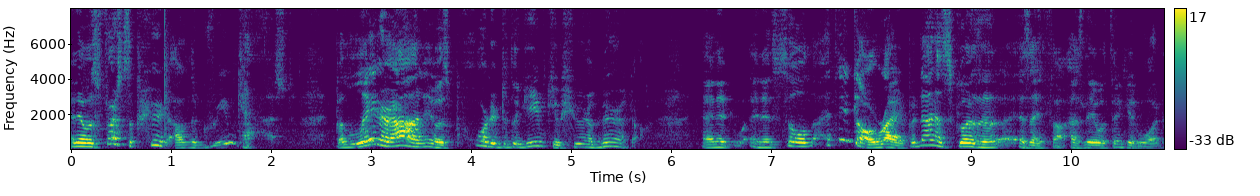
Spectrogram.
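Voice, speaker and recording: Noticeable background noise sits behind speech at a fairly quick pace. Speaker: video game reviewer. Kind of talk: scripted narration. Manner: stutter.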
